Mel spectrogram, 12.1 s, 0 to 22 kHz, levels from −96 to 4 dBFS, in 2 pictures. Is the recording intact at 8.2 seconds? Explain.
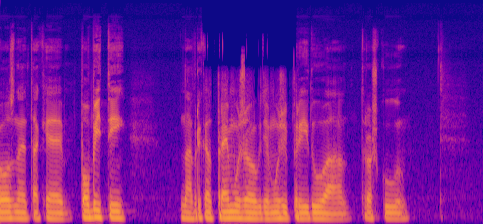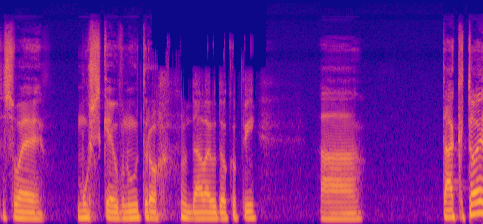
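No. At 8.2 seconds the speech sounds dull and gritty, with the treble dulled and a coarse noise riding on it from 7.94 to 9.37 s. This is a Bluetooth SBC bit pool drop: a congested link cut the bit budget, which points to a fall from a bit pool near 31 to about 8, around 66 kbps. The top sub-bands got almost nothing and the rest were coarsely quantised.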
